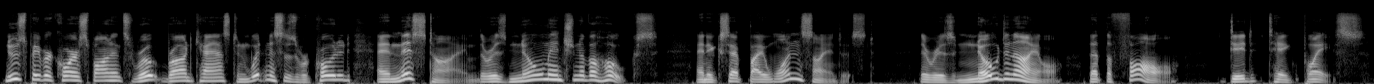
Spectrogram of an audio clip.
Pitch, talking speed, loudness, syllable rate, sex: 150 Hz, 145 wpm, -19 LUFS, 4.5 syllables/s, male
